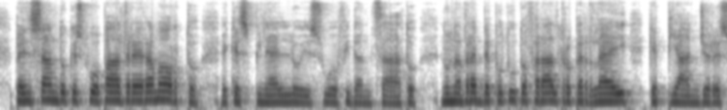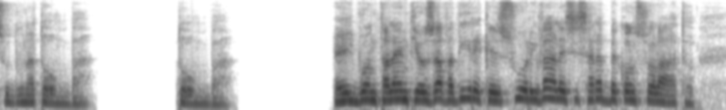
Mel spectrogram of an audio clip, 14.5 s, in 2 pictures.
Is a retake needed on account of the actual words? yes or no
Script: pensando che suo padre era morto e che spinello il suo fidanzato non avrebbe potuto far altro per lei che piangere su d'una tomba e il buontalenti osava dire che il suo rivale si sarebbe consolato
yes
